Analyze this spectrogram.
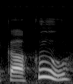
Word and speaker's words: Kaku: when you call her you say Kaku with the accent on the second syllable but if you're talking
